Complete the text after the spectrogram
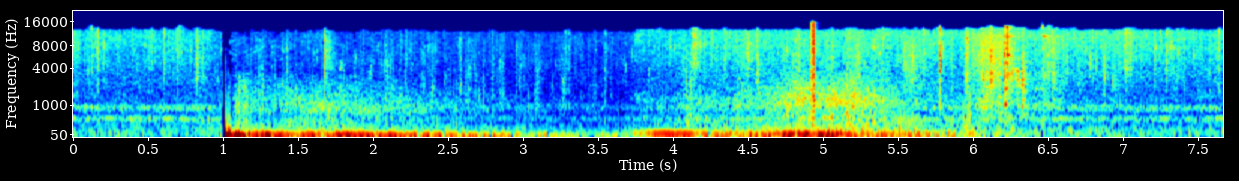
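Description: A torch flares up with a loud whoosh and roars.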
